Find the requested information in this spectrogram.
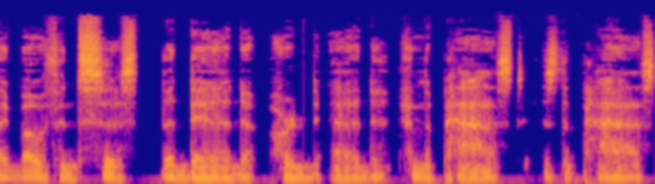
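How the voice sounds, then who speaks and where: Over a very clean, silent background, a man speaks very slowly. His voice is very deep and low and somewhat breathy. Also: dry, close sound with no echo. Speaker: poet. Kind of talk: poem read aloud, performed. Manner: solemn, forceful, deliberate.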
